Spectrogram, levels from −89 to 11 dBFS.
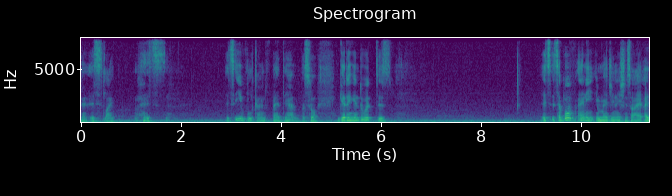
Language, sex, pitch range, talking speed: English, male, 85-110 Hz, 120 wpm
